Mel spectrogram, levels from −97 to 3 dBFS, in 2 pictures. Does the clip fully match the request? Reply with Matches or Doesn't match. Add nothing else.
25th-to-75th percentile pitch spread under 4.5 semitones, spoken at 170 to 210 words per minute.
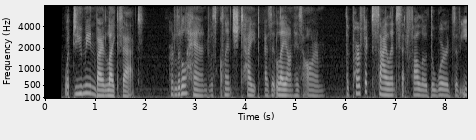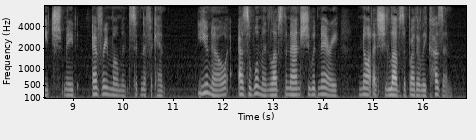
Matches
